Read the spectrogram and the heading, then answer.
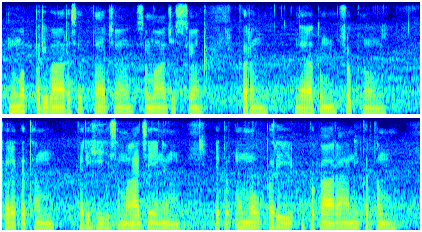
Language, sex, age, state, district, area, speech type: Sanskrit, male, 18-30, Maharashtra, Nashik, rural, spontaneous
